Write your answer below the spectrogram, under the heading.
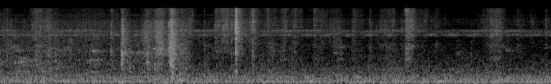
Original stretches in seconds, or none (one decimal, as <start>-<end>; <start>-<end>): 0.0-1.6; 2.2-4.4; 4.9-5.5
